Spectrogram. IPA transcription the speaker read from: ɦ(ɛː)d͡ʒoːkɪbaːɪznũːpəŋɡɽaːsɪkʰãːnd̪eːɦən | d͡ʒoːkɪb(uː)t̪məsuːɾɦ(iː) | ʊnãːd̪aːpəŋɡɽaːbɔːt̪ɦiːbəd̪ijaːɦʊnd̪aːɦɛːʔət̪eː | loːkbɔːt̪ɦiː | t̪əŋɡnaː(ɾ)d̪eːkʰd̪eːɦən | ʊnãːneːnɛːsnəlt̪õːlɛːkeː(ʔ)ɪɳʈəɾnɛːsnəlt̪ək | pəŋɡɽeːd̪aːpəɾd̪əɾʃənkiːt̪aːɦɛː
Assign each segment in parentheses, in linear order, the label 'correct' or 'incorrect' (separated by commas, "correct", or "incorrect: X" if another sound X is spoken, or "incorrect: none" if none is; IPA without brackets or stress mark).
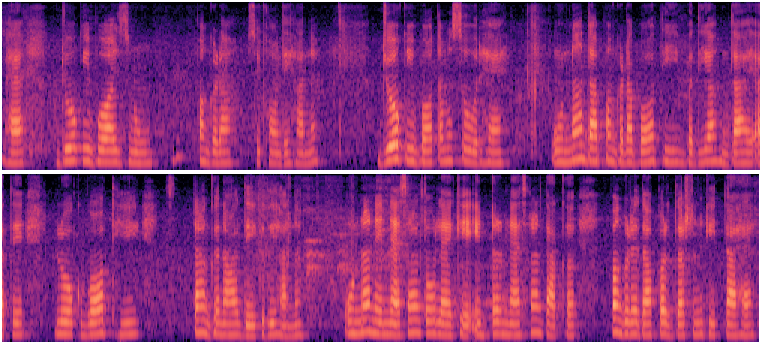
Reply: correct, incorrect: ɔː, incorrect: ɛː, incorrect: l, correct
